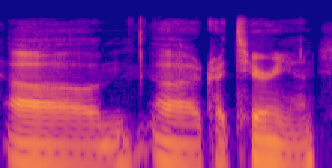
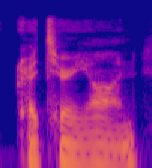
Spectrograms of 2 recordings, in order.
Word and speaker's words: Criterion: Yeah, so I'm excited to hear about y'all's company, Criterion, not Criterion, as I previously mispronounced it.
